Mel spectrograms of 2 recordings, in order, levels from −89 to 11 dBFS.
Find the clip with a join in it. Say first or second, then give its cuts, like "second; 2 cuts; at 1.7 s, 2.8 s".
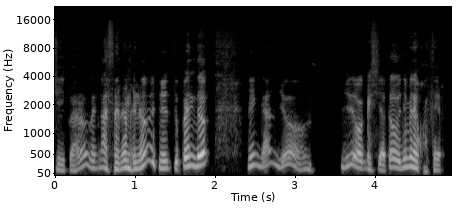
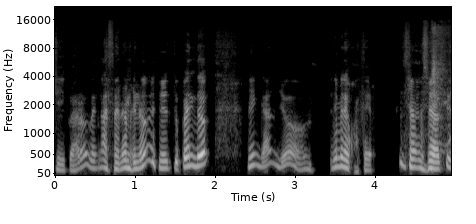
second; 1 cut; at 3.4 s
